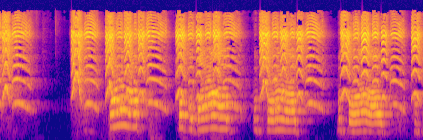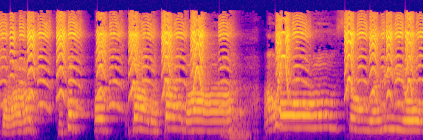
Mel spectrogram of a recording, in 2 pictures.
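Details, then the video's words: Pet dogs Tatu and Kkungjji, a Siberian Husky and a Shiba Inu, 'sing' along to the Korean national anthem: wavering, high squeaky yowls in short bursts separated by brief pauses, with music playing underneath. "노래를 부르는 댕댕이들이 있다!?"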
